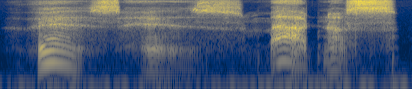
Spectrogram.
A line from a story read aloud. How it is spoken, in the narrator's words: The old wizard muttered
